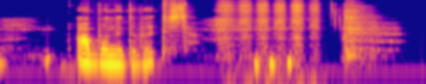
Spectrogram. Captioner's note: laughs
